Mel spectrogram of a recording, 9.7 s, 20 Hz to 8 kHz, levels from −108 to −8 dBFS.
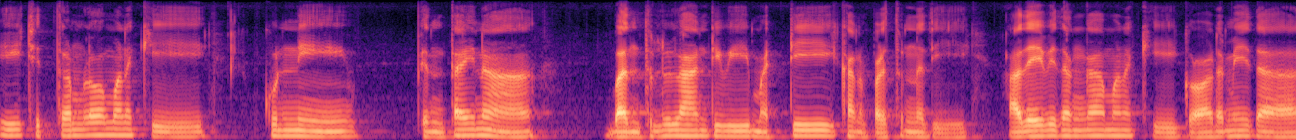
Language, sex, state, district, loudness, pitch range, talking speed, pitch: Telugu, male, Andhra Pradesh, Guntur, -24 LUFS, 100-120 Hz, 90 wpm, 105 Hz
